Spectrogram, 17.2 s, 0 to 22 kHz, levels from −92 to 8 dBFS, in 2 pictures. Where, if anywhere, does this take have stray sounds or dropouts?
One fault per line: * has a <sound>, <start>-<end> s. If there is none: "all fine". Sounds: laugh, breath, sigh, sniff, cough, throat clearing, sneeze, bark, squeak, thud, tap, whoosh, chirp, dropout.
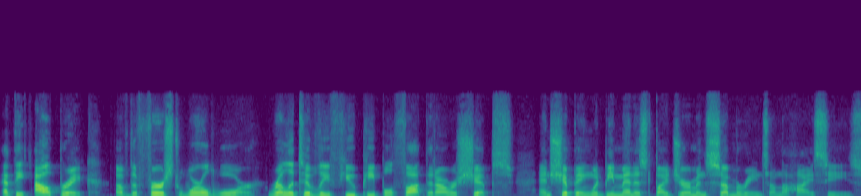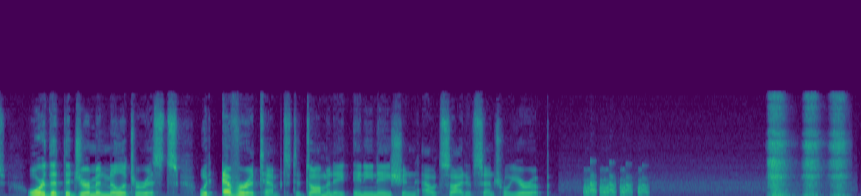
* has a laugh, 14.4-15.1 s
* has a sniff, 16.3-17.1 s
